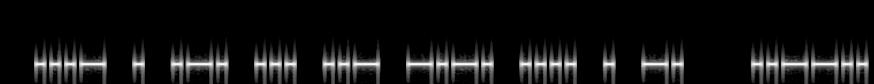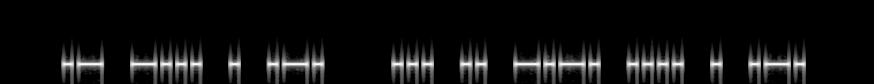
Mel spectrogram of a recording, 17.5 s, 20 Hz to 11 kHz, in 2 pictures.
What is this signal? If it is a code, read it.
Morse code, heard as a keyed tone, about 16 wpm, 700 Hz. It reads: VERSUCHEN ? ABER SICHER
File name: Morsekurs / Witze / Witz 13 March 2018, 70 F80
